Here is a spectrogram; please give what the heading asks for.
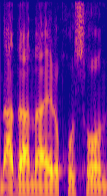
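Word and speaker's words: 너새니얼 호손: 이라고 하는 분이 있습니다 옛날에 읽을 때는 나다나엘 호손 이렇게 읽었는데 요즘은 원어 발음에 가깝게 읽도록 그렇게 되어 있어서 네서 이얼 호손이라고 읽습니다 그분이 1850년에 큰바위 얼굴이라는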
